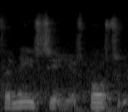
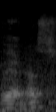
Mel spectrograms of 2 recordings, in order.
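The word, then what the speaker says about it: Venezia: But it's called Verona, is what is the way you're supposed to pronounce it is Roma, not Rome. And the same way with Venetia, it's called Venetia, not Venice.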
